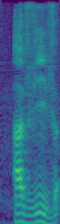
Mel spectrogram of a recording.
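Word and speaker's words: אביב: d'un peuple qui sort pendant le mois de Aviv. Aviv, ça s'écrit Aleph, Bet, Yud, Bet.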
